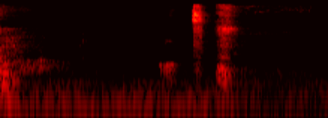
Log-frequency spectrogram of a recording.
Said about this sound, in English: Uh, let me take another sip. Let me reach over and grab that.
